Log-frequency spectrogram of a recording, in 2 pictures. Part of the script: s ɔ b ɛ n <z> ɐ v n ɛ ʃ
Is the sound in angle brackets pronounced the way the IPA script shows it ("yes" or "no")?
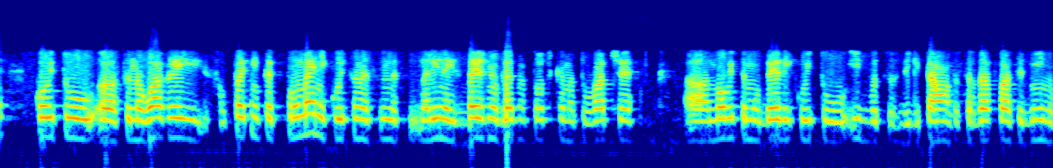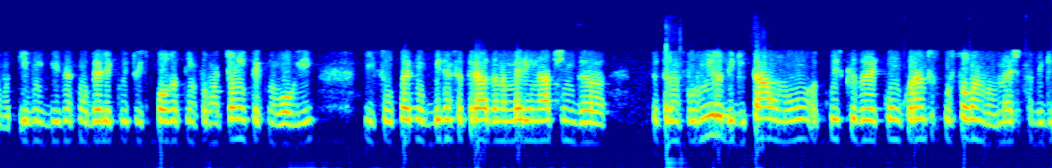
no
